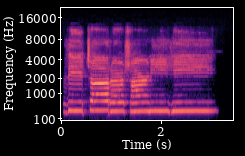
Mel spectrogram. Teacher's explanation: the upper swara is on the cha syllable. It's not on the r or the sha.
